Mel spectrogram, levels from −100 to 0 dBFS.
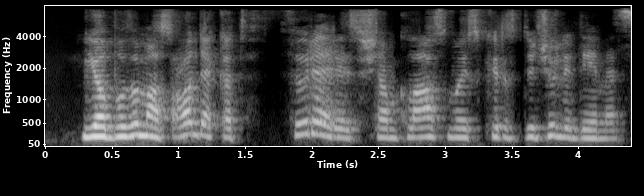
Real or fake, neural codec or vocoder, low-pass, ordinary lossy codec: fake; codec, 16 kHz, 2 kbps, X-Codec, WavLM features, trained on Multilingual LibriSpeech; 7.2 kHz; AAC, 32 kbps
